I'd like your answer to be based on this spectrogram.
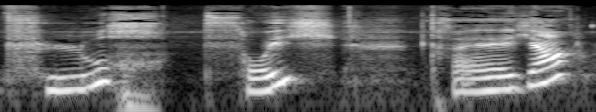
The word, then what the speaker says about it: Flugzeugträger: Kleiner Tipp. Jedes G anders, aber kein G als G. Da habt ihr geraten, das erste rachig, das zweite weich, also Flugzeugträger.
